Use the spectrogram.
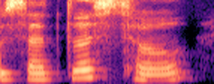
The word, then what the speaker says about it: sattvastho: So you don't pronounce the V there. The V is silent. So it would be Sattva. The V would make a W sound. So Sattvastho. And then the next part, Niryogakshema Atmavan.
